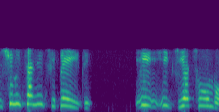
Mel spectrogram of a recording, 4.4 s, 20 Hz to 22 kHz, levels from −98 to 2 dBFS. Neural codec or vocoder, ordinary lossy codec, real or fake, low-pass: none; AAC, 32 kbps; real; 3.6 kHz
